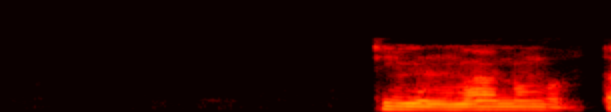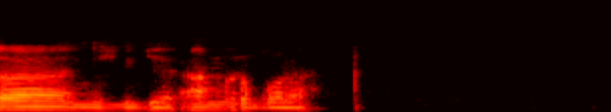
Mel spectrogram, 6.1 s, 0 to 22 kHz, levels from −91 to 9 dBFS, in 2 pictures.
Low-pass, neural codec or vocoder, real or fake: 5.4 kHz; codec, 44.1 kHz, 2.6 kbps, SNAC; fake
